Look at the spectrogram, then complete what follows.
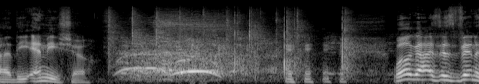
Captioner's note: cheers and applause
